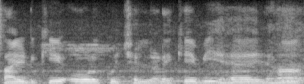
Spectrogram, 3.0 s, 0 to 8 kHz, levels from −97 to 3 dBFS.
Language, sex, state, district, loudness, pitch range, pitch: Hindi, male, Bihar, Katihar, -14 LUFS, 145-155 Hz, 150 Hz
